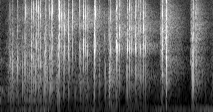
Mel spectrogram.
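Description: A tarot deck being riffle-shuffled: a rapid, crackling run of card edges flicking past each other for about a second and a half, then two sharp taps near the end as the cards are pushed back together.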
